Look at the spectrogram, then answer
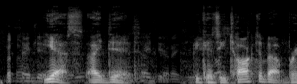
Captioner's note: through translator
